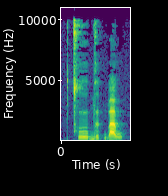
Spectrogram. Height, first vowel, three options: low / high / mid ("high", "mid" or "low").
high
